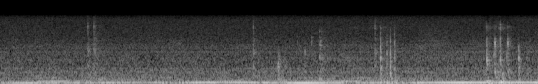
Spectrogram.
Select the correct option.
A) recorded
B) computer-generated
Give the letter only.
A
